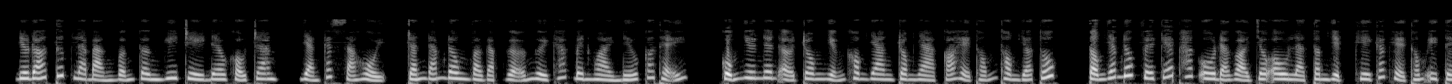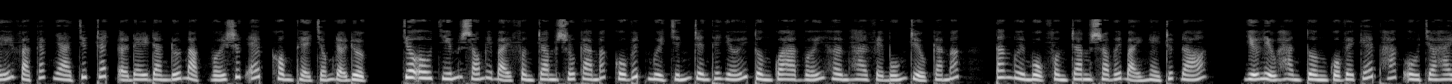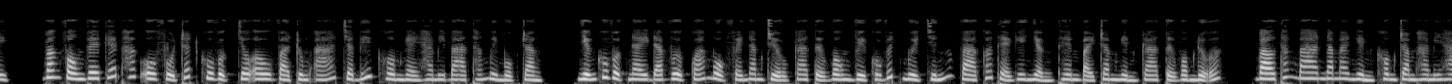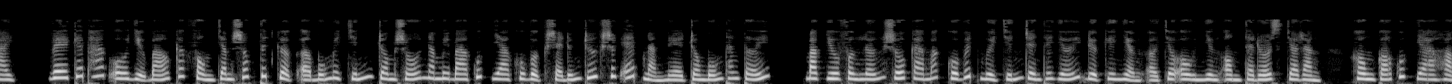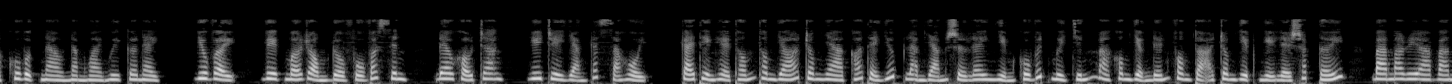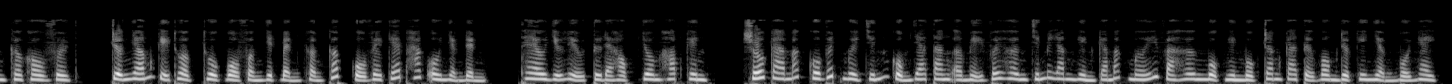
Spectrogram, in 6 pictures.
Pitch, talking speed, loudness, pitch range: 235 Hz, 225 wpm, -17 LUFS, 215-260 Hz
